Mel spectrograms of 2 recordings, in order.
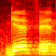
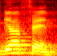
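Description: First: The first vowel is a short e sound. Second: The first vowel is a long a sound. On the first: The word stands in ordinary position. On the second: The word stands at a major pause.

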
